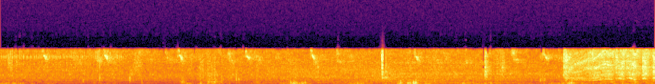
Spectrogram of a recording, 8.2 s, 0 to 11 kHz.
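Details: 1991 Mazda RX-7 (S5) NA street-port rotary with headers and possibly Racing Beat cat-back: lumpy idle with irregular sharp exhaust pops every second or so; afterburn at idle, owner doubts vacuum leak, cause not found.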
